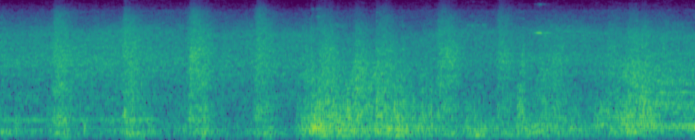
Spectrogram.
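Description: Railway carriage in motion: wheels clacking over the rail joints in an even rhythm, about three beats every two seconds, over a steady hiss.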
